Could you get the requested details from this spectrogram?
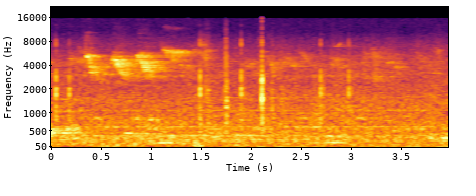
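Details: Sayaca tanager in a rural area of Regente Feijó, São Paulo, Brazil, giving a brief run of thin, squeaky, high notes in the first second, then scattered sharp ticks over a steady outdoor hiss.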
